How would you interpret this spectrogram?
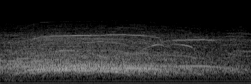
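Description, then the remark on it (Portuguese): A large crowd shouts and cheers in a sustained, loud roar, with high whistles sliding above the noise for a couple of seconds. “O homem que gosta de mulher de verdade, levanta a mão e dá o grito aí.”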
